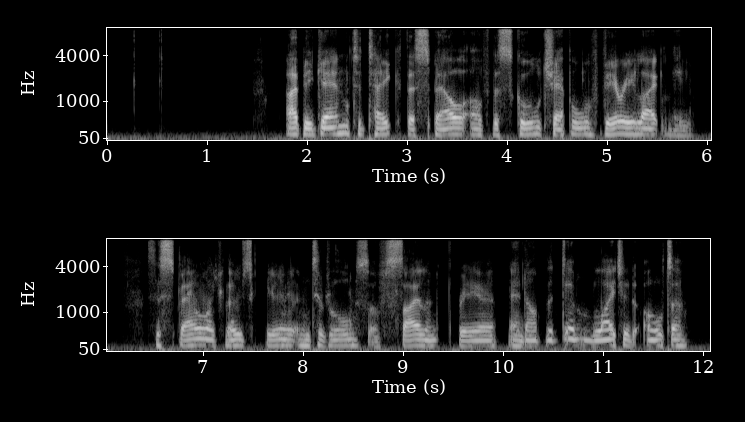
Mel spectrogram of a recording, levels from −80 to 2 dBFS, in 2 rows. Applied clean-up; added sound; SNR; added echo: neural diffusion model UNIVERSE++.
